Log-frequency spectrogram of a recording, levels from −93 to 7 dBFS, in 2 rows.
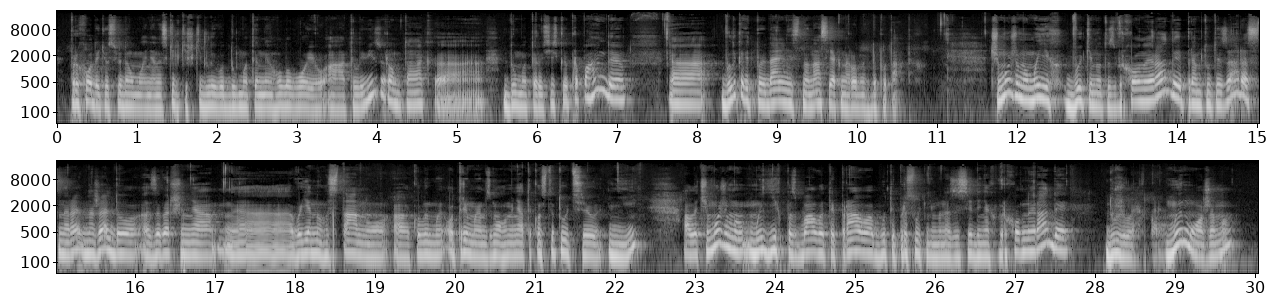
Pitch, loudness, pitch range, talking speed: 150 Hz, -21 LUFS, 135-165 Hz, 125 wpm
